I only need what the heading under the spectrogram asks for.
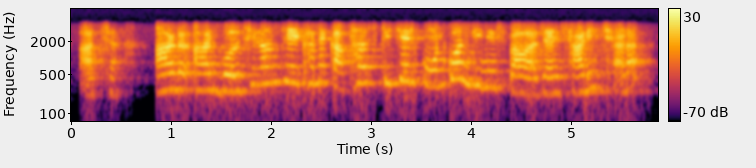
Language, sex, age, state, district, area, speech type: Bengali, female, 18-30, West Bengal, Purulia, rural, conversation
